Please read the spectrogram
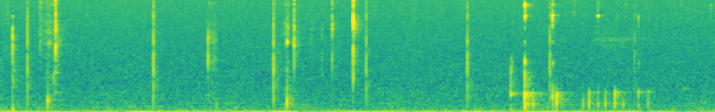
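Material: Glass.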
